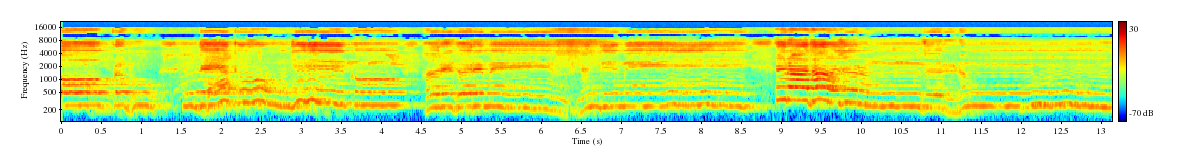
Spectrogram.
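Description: A man singing a slow melody in phrases of long, wavering held notes, with short breaks between the phrases.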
